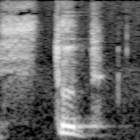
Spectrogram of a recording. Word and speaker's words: stud: Es una palabra en inglés que se escribe stud, S-T-U-D, stud.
